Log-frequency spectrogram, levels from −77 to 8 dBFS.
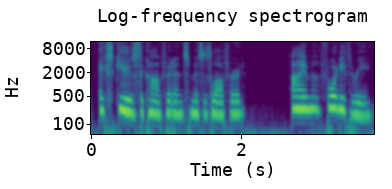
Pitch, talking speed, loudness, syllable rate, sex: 205 Hz, 125 wpm, -17 LUFS, 5.0 syllables/s, female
